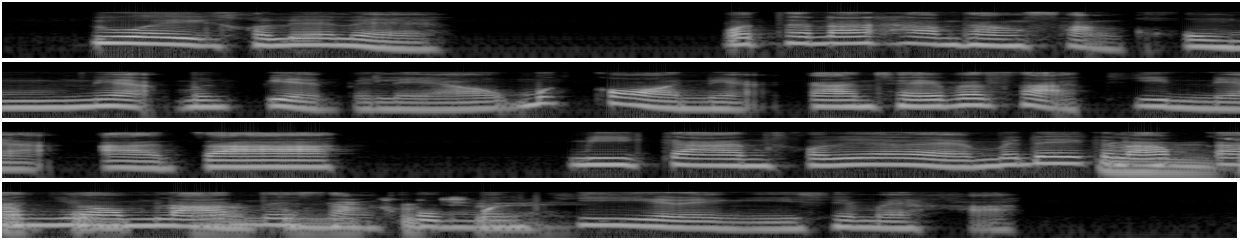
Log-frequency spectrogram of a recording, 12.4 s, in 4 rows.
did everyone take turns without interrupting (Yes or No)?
No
